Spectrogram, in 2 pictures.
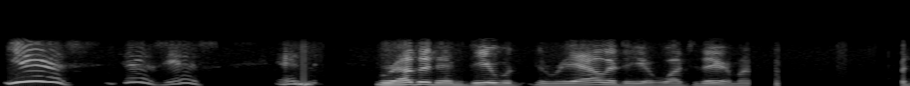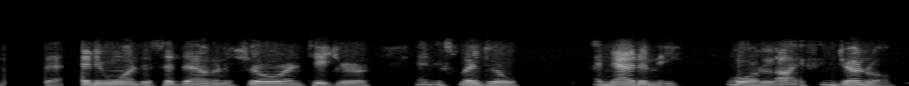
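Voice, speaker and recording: A man calling in to share a personal testimony, reflective, chuckling now and then as he recalls, his voice going hoarse. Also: a little high, animated, measured pace, no room sound. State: losing his voice. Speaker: caller. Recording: dry tinny phone line.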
